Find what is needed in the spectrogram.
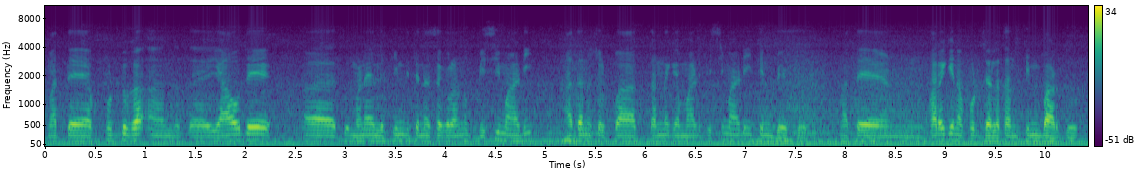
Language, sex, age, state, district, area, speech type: Kannada, male, 30-45, Karnataka, Dakshina Kannada, rural, spontaneous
